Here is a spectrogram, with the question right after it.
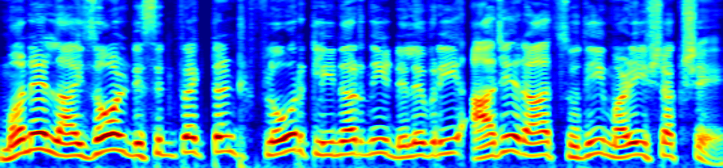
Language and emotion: Gujarati, neutral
